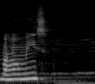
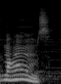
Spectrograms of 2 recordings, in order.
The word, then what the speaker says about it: Mahomes: are waking up oh so it is pronounced my homies i thought it was mahomes i don't know anything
